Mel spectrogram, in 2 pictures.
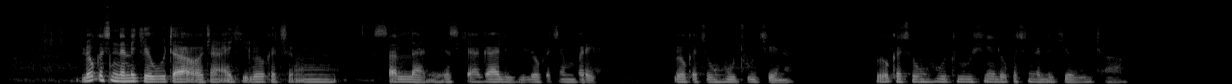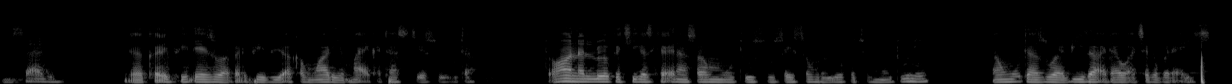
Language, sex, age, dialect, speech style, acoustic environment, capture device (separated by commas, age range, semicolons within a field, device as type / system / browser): Hausa, male, 25-34, Nigeria - Kano, happy, silence, mobile / Linux / Chrome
